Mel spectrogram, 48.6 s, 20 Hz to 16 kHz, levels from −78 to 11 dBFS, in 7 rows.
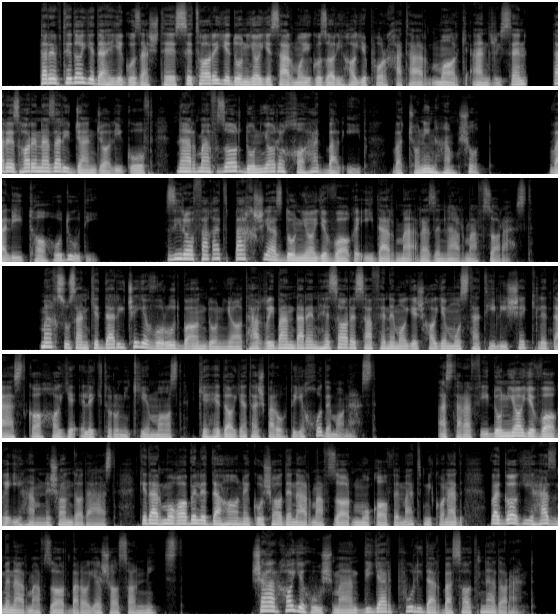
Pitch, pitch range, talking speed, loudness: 105 Hz, 95-130 Hz, 115 wpm, -17 LUFS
